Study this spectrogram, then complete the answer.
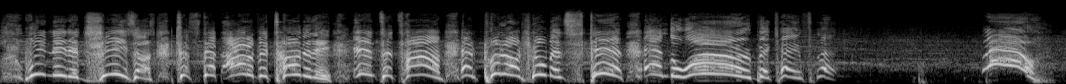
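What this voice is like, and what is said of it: Shouting, loud preaching. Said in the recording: “That's why I'm shouting”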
